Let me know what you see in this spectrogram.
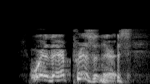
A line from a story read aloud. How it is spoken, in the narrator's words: Meek wailed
